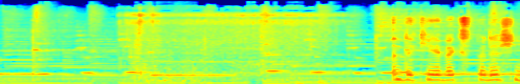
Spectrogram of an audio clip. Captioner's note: water splashing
